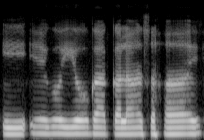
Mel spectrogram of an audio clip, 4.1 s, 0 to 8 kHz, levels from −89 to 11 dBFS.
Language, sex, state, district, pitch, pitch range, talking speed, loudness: Maithili, male, Bihar, Samastipur, 140 Hz, 135-145 Hz, 75 wpm, -14 LUFS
